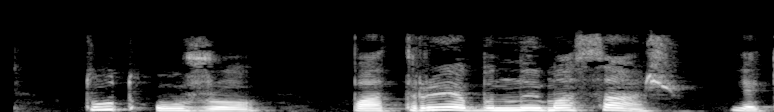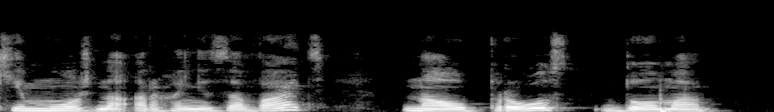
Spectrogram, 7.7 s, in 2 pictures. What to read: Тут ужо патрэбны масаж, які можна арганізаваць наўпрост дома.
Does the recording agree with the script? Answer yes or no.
yes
